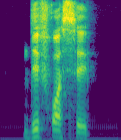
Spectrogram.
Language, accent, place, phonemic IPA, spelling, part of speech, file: French, France, Lyon, /de.fʁwa.se/, défroisser, verb, LL-Q150 (fra)-défroisser.wav
- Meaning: to iron (clothes)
